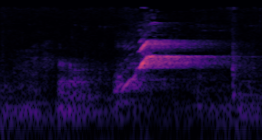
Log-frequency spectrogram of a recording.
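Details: Rottweiler puppy named Dazzy being called by people; a rising whine sweeps up and holds a high tone for about half a second, with low background rumble and voices nearby.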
